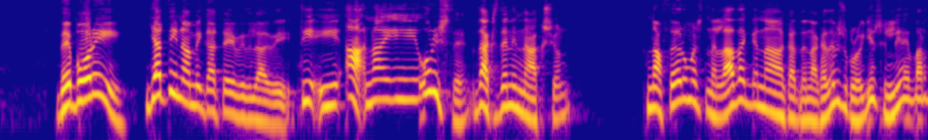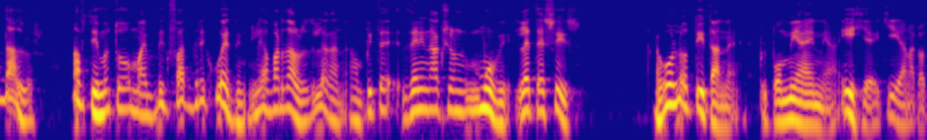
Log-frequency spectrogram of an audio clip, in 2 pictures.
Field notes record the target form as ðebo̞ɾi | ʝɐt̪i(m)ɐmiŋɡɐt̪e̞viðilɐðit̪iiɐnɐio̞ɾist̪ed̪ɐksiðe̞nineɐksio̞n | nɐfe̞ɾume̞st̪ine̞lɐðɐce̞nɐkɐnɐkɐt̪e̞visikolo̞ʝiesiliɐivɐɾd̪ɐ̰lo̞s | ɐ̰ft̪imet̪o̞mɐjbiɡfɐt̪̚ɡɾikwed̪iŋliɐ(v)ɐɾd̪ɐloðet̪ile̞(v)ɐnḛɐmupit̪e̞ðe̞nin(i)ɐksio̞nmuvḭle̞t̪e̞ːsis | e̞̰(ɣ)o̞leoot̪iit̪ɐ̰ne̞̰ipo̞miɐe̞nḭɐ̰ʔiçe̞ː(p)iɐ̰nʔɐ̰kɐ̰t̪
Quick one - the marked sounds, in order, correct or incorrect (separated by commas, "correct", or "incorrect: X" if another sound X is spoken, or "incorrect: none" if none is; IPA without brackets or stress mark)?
incorrect: n, correct, incorrect: ɣ, incorrect: e, correct, incorrect: c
